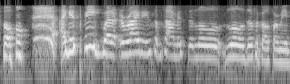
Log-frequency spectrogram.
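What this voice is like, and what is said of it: Slight non-native accent. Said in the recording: “I have a little bit of accent”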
